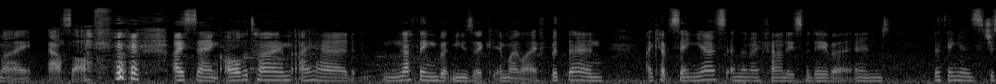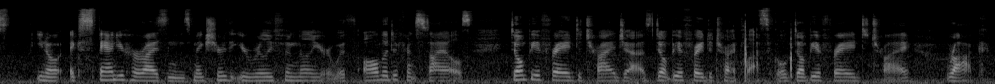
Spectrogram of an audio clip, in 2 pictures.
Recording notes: Outside The Galaxy Theater in Santa Ana. It was the last interview he did at that venue before they closed it down recently to turn it into a night club.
